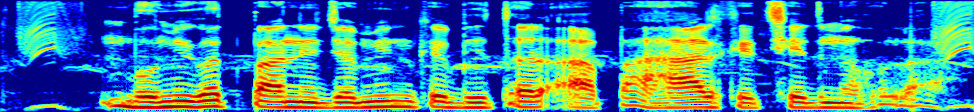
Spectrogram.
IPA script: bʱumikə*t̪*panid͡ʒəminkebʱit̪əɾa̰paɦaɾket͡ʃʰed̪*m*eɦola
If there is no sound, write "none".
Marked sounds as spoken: t̪, m

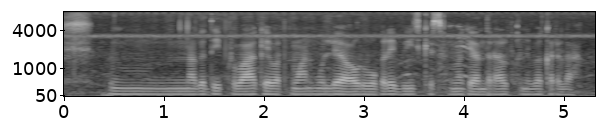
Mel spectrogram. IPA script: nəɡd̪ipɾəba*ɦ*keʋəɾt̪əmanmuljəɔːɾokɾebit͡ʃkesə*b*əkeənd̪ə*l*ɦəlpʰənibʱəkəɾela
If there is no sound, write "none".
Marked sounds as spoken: ɦ, m, ɾ

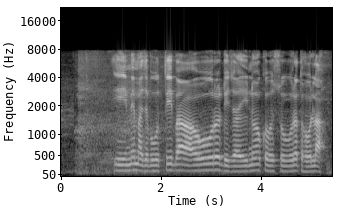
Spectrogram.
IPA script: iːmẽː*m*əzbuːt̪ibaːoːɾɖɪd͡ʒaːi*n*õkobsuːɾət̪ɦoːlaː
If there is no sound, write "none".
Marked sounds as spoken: m, n

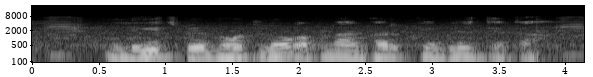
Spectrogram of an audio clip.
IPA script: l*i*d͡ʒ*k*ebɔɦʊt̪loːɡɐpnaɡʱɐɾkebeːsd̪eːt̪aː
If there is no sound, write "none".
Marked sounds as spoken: iː, p

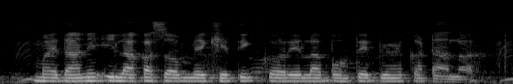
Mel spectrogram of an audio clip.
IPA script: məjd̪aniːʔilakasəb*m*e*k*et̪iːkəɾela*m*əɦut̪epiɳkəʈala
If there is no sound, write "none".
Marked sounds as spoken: m, kʰ, b

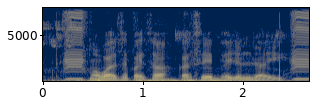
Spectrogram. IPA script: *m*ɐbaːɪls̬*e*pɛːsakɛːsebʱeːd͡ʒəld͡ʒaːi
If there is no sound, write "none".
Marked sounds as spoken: m, e

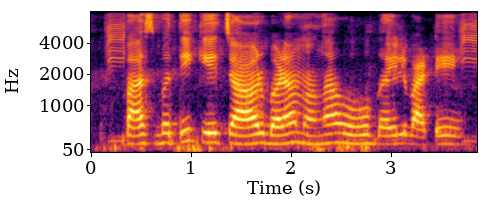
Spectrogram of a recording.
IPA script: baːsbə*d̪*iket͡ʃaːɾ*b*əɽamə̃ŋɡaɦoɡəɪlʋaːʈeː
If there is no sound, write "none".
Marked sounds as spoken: t̪, b

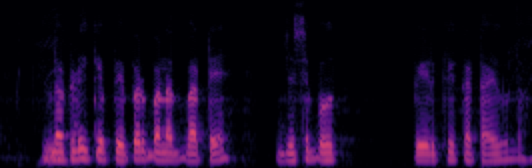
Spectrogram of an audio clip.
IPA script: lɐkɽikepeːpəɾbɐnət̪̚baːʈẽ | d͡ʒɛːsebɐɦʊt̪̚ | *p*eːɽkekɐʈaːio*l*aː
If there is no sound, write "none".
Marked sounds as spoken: p, l

